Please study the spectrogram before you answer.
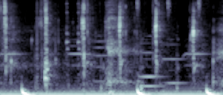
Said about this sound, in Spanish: escucha un poco. La cabra masticando.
